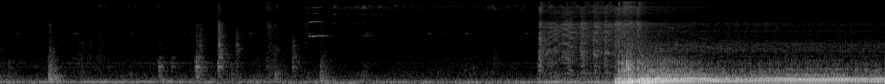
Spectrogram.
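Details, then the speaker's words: Mitsubishi Eclipse 3.0 V6, straight-piped, after timing belt and water pump change: catches after a short crank, then a loud, lumpy, uneven idle with rough revs. Rear cam timing off by one tooth. "Whatever I changed the timing belt and the water pump in it, it's off by one tooth in the rear cam, so I'll make that as a separate video. So it's the rear cam in the back, it's off by one tooth."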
